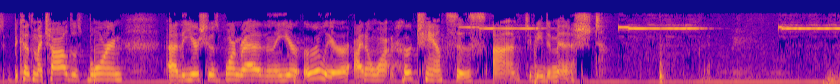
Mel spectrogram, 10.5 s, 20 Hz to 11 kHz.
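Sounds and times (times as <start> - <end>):
low hum in an indoor room: 0.0 - 10.4
speech: 0.2 - 7.6
shrill high-pitched electronic alarm beeping: 5.7 - 7.0, 7.7 - 9.1, 9.7 - 10.4.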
